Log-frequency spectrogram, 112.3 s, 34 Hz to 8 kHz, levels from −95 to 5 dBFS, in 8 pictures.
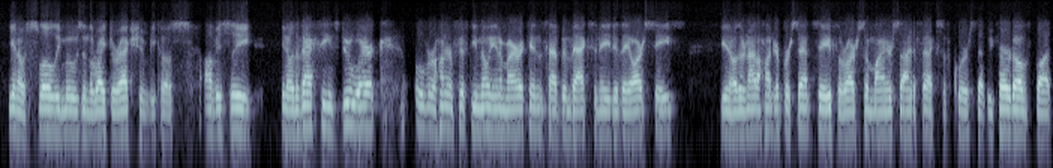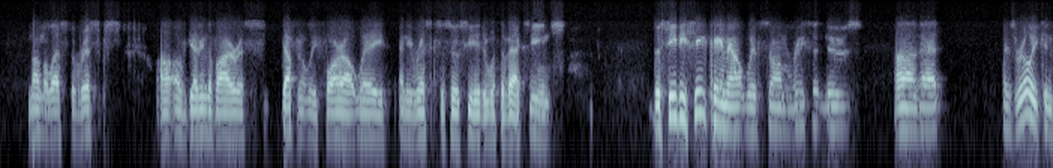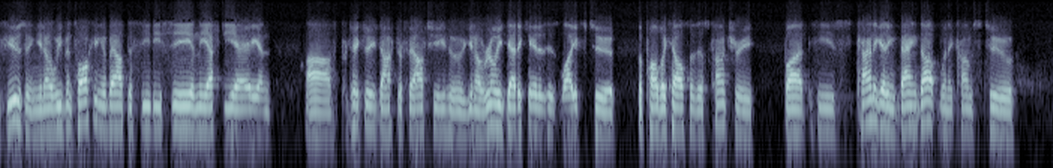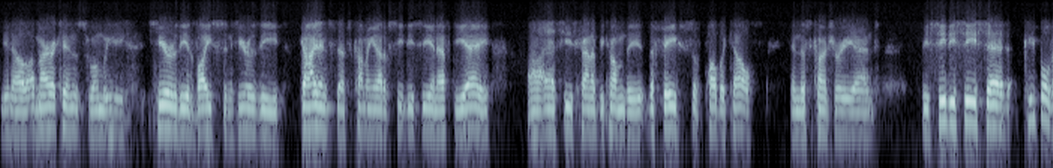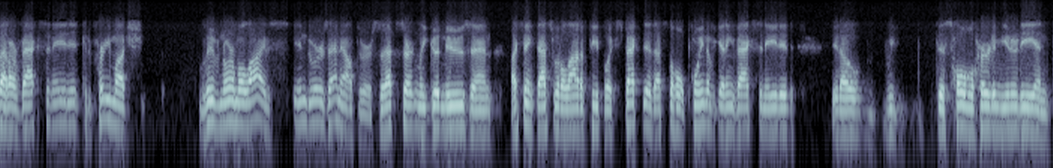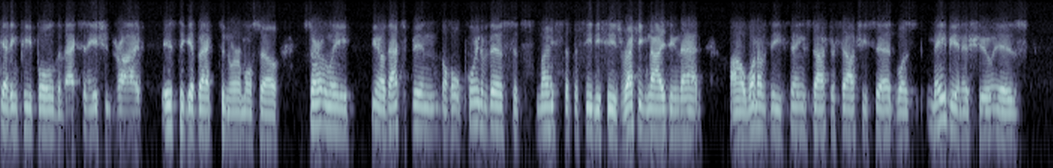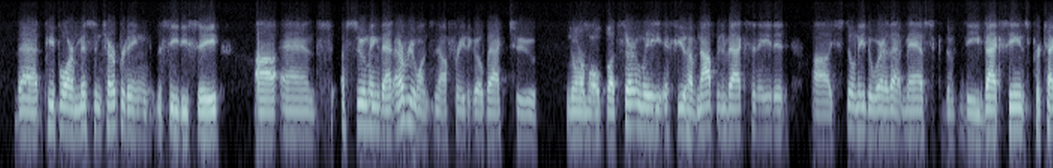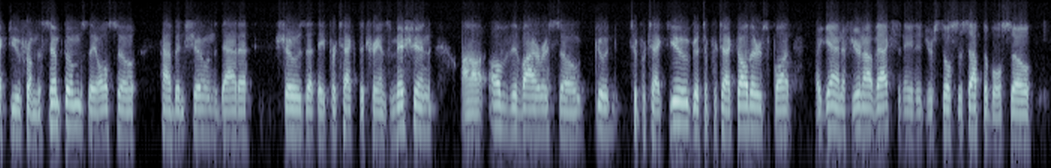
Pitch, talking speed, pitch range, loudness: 120 Hz, 170 wpm, 110-130 Hz, -23 LUFS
